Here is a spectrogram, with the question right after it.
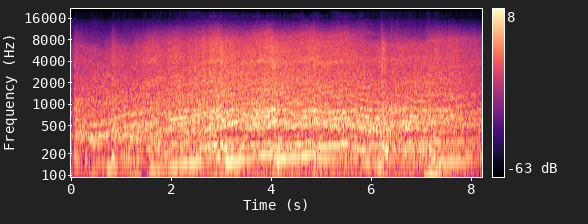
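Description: Formula 1 race car engines in the F1 2020 video game at Marina Bay, Singapore, a continuous high-pitched whine that rises and falls with gear shifts and acceleration, loud and sustained with no talking.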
